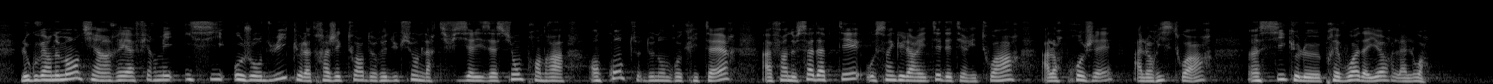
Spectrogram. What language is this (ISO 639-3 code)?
fra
